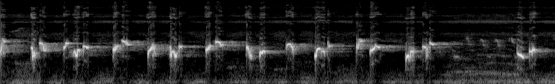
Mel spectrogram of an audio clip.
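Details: Yellow-vented bulbul singing outdoors in a cool open natural setting: a quick series of short, liquid, bubbly notes with downward and upward slurs, repeated about twice a second, then a brief pause before a final note.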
